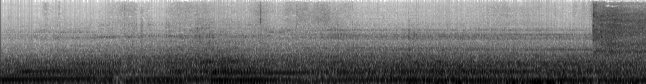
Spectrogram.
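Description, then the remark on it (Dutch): A Megane Trophy R hot hatch drives hard on a lap. Its loud engine drones steadily with rising and falling pitch as it shifts gears, plus a whooshing rush of road and wind noise. No one speaks. “Ga nog even een rondje.”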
